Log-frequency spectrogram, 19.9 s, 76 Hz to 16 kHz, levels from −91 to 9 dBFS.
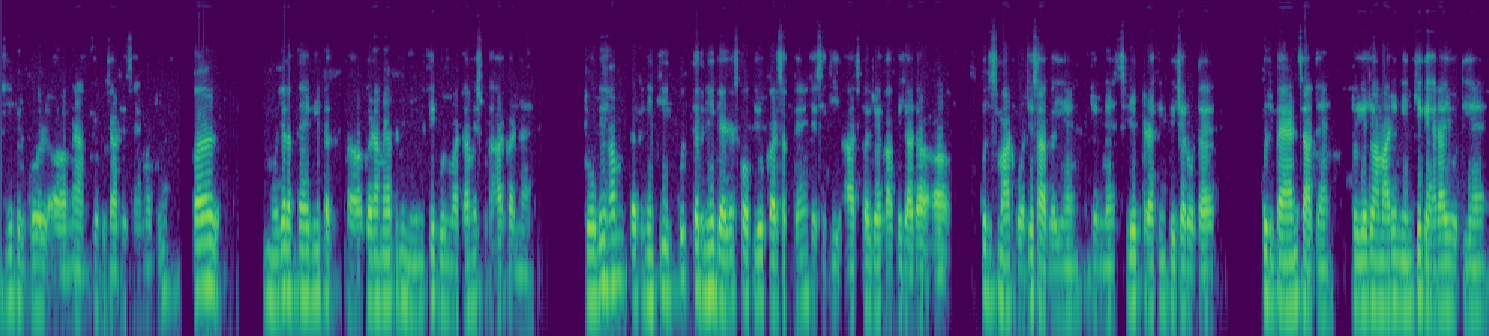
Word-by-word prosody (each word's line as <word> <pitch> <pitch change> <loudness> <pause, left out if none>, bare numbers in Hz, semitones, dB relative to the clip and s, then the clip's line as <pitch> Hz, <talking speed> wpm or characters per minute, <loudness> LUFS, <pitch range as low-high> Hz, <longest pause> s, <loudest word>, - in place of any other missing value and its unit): जी, 140 0 -7
बिल्कुल - - -1
अ, - - 0
मैं - - -5
आपके 475 - -7
विचार 475 - -4
सहमत 115 - -15
हूँ, 150 - -13 0.4
पर, 165 +1 +7 0.7
मुझे 135 +3 +2
लगता 150 0 +1
है 145 - +3
कि 145 +1 -3
तक - - +1 0.2
अ, - - -5
अगर 135 +5 +3
हमें 135 0 +2
अपनी 140 +1 -2
नींद 120 -1 -7
की 140 - +1
गुणवत्ता 120 -1 -2
में 130 - -6
सुधार 115 -4 -4
करना 105 -2 -4
है, 100 -1 -15 0.7
तो 140 0 +5
भी 175 - +3
हम 175 +1 +2
तकनीकी 140 +3 -1
कुछ 190 0 -2
तकनीकी 155 -1 +4
गैजेट्स 135 +1 +2
का - - +5
उपयोग 140 +1 +1
कर 125 - +5
सकते - - -5
हैं। 135 +2 -7
जैसे 120 - -8
कि, 120 -1 -11 0.2
आजकल 115 +1 -1
जो 120 - 0
है 120 - +3
काफ़ी 110 +2 -2
ज़्यादा 110 0 +4 0.2
अ, - - +3 0.5
कुछ 145 -2 0
स्मार्टवॉचेज़ 125 0 0
आ - - +7
गई 110 0 -4
हैं, 115 0 -4 0.3
जिनमें 230 - -5
स्लीप 135 0 0
ट्रैकिंग 125 +1 +1
फीचर 120 -2 0
होता 110 0 0
है। 110 - +2 0.7
कुछ 145 -1 +3
बैंड्स 130 +2 +4
आते 115 - -3
हैं, 110 0 -3 0.3
तो 130 - 0
ये 125 - +5
जो 135 - +3
हमारी 125 +1 +3
नींद 125 0 -1
की 140 - +4
गहराई 120 +1 +2
होती 120 0 -6
है 115 0 -2
130 Hz, 210 wpm, -17 LUFS, 120-145 Hz, 0.7 s, पर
